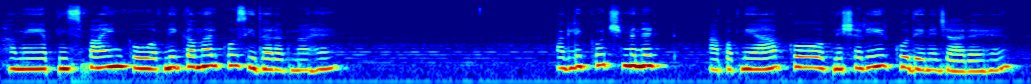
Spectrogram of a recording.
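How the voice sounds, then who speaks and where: An Indian woman guides a meditation in a soft-toned, mellow voice that sits a little high. She gives soothing instructions very slowly, leaving long pauses between phrases. Music plays behind her. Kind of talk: guided meditation in Hindi with some English phrases. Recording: voice over background music.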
